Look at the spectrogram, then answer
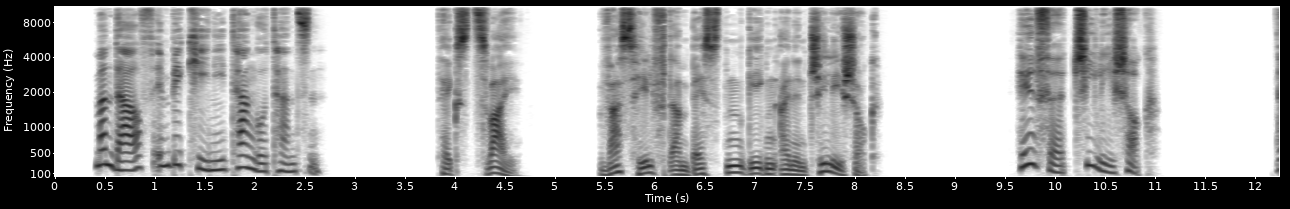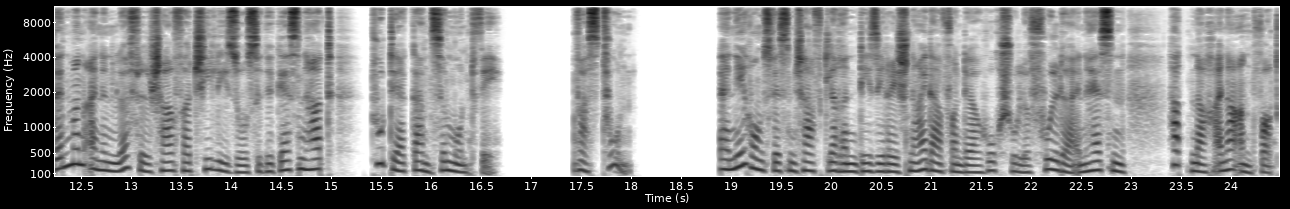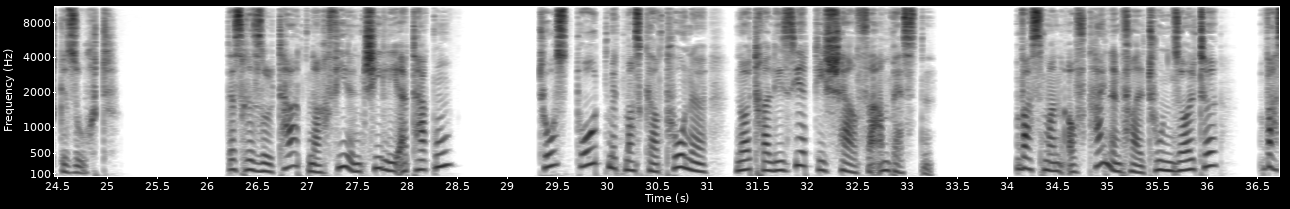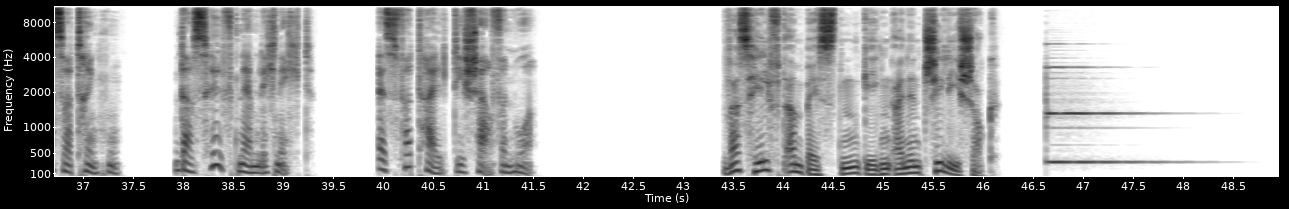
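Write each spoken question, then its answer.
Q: Was hilft am besten gegen einen Chili-Schock?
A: Toastbrot mit Mascarpone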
